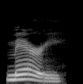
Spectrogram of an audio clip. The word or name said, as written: merrie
